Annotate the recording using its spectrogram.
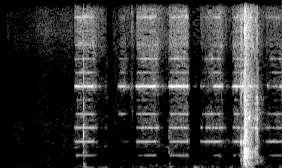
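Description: An electronic beeping alarm-like tone sounding in a run of short repeated pulses from about a second in, followed by a brief louder sound near the end.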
